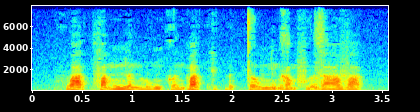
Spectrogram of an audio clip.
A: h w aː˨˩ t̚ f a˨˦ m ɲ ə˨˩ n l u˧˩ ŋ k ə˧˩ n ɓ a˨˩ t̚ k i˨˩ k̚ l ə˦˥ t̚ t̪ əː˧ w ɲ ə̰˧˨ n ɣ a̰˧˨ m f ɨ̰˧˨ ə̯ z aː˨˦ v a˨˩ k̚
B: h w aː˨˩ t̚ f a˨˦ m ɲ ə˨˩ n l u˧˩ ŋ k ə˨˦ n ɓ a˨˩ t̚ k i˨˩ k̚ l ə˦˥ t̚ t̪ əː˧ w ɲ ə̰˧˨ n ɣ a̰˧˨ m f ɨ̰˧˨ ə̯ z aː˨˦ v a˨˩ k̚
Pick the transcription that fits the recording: B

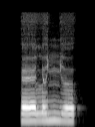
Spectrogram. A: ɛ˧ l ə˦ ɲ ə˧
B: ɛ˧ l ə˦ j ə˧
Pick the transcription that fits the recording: A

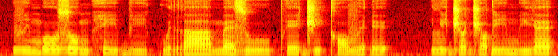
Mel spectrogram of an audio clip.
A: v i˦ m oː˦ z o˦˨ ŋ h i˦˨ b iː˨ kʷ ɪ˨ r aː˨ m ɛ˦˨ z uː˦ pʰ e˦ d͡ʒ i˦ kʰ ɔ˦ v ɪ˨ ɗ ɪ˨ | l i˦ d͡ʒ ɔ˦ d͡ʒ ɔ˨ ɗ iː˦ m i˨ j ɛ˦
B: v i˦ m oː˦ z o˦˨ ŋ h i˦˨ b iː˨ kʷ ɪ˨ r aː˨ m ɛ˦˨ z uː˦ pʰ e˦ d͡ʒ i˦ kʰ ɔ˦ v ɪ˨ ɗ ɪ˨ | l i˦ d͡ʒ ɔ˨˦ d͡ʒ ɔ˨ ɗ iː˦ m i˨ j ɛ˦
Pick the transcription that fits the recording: A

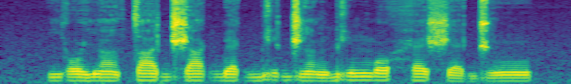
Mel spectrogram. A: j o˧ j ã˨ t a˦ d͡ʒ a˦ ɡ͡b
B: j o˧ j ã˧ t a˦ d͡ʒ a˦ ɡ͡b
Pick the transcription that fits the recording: B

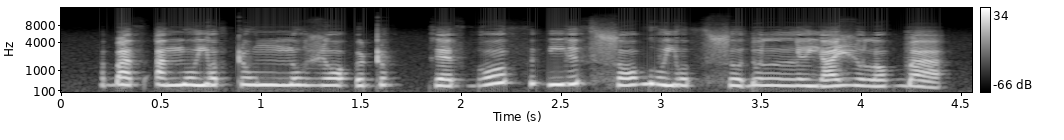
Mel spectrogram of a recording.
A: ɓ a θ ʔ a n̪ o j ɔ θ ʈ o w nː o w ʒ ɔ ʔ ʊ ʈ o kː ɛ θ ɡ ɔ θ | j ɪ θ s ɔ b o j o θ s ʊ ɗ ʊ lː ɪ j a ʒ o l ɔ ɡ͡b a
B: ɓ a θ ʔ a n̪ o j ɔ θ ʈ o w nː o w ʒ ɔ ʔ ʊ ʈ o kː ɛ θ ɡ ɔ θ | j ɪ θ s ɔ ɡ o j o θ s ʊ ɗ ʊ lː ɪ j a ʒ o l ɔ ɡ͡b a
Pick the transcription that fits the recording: B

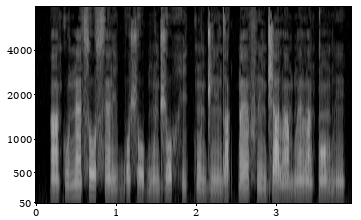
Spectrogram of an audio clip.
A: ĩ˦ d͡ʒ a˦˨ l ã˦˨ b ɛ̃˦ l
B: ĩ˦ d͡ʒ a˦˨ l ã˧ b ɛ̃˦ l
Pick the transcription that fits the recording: B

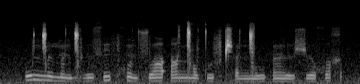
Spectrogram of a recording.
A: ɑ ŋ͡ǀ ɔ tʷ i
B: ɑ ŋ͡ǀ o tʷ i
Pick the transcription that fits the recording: A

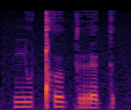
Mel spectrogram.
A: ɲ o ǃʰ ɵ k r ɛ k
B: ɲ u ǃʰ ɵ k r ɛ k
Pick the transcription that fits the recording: B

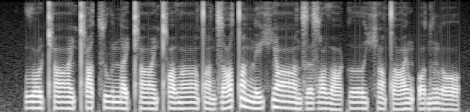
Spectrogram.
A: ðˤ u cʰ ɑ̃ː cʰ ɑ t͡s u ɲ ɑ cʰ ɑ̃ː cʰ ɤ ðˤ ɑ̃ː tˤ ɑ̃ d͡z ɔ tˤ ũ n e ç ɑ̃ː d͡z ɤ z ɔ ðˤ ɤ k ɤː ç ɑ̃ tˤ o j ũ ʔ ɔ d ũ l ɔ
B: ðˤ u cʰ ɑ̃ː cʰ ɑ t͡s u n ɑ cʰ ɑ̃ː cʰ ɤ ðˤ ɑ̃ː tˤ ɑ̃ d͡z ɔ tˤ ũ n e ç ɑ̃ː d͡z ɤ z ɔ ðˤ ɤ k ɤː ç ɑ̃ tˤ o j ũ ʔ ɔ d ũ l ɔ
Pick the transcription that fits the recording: B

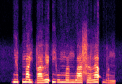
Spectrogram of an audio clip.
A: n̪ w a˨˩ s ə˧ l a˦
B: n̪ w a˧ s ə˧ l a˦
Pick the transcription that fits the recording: B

